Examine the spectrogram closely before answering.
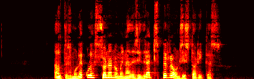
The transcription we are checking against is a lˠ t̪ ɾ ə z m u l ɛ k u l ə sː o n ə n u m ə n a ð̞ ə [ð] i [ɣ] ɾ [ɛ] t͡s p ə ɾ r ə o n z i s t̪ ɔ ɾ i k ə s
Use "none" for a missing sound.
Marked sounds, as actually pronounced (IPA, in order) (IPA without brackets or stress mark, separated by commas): z, ð, a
